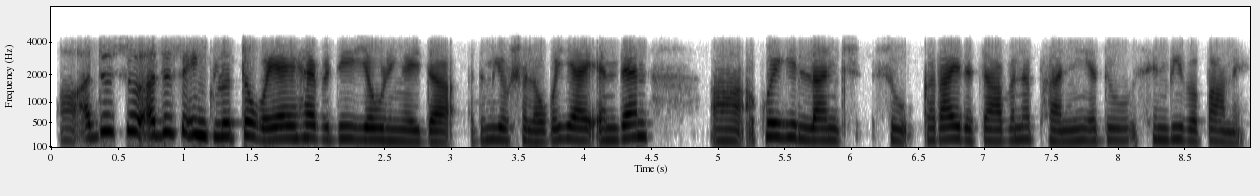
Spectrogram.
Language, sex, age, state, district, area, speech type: Manipuri, female, 30-45, Manipur, Imphal West, urban, conversation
